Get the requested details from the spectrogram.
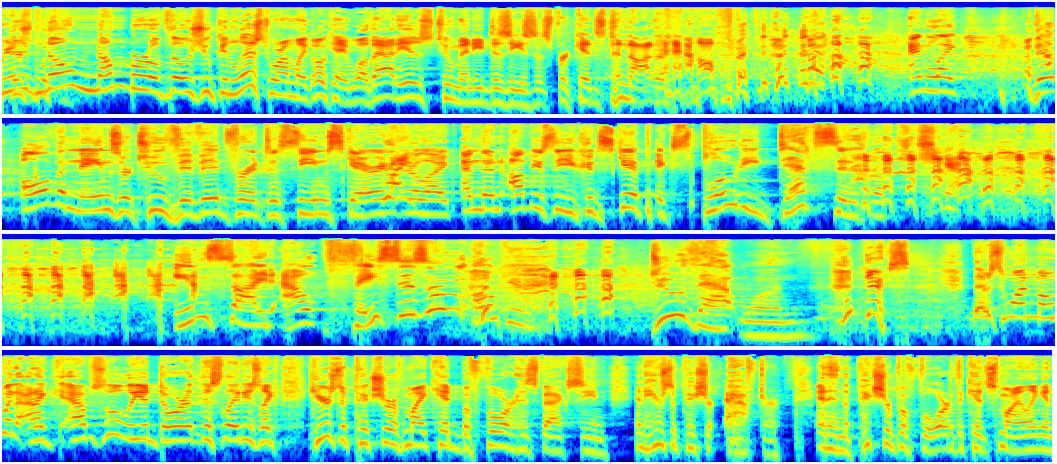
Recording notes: Live from QED 2022 in Manchester, England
